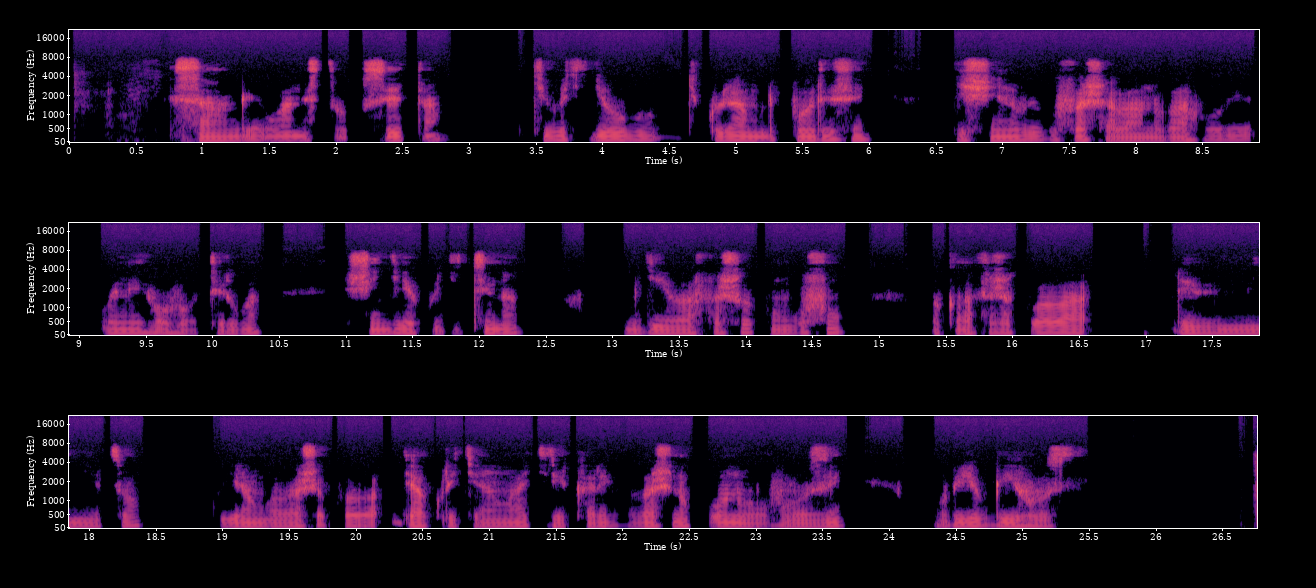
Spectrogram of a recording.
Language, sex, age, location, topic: Kinyarwanda, male, 25-35, Kigali, health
